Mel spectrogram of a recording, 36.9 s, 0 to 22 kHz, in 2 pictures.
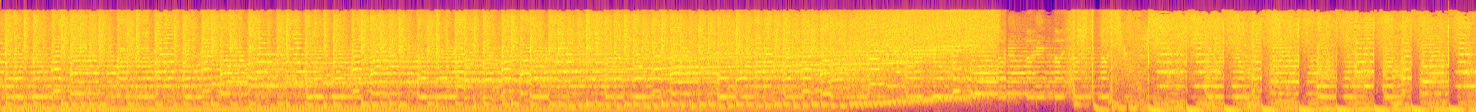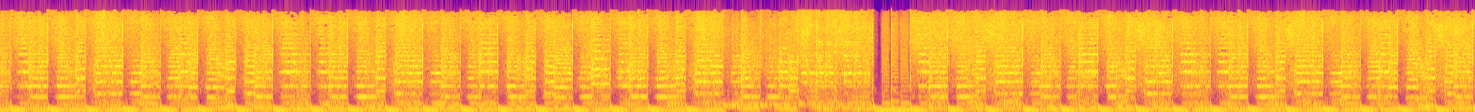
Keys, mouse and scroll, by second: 0.1 Escape, 1.2-2.3 drag, 2.8-5.7 typing, 5.9 Return, 7.2-7.7 scroll, 8.1 scroll, 9.5-10.4 scroll, 10.4 scroll, 11.7 scroll, 13.0-14.1 drag, 14.1-15.2 right drag, 15.3-16.4 drag, 17.2-18.3 drag, 18.4-20.2 middle drag, 21.1 c, 22.1 Return, 24.0 click, 25.8 click, 26.3-26.9 scroll, 27.1 Escape, 31.9 click, 32.8 click, 34.7-35.7 drag.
